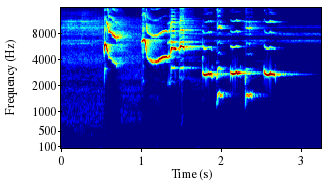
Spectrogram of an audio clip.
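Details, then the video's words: Orange-headed thrush singing, used as a lure recording: bright downslurred whistles, a rapid twittering run, then several short clear whistled notes and a long level trill. "Pancingan anis merah paling ampuh"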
